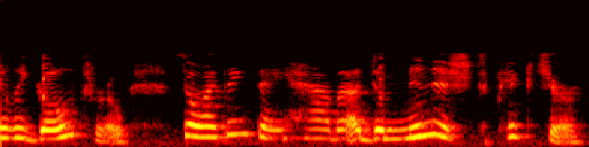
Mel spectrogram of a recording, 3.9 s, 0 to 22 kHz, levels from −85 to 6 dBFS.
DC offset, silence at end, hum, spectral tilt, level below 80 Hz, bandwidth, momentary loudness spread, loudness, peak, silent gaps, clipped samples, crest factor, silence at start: under 0.1%; 0.05 s; none; -10.5 dB/octave; -72 dBFS; 5 kHz; 14 LU; -24 LUFS; -8 dBFS; none; under 0.1%; 16 dB; 0 s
